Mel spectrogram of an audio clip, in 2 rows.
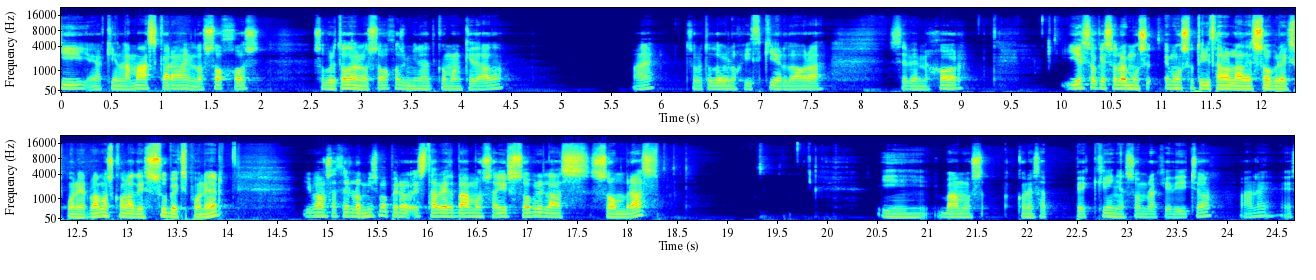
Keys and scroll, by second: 2.8 super+space, 17.3 super+space.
